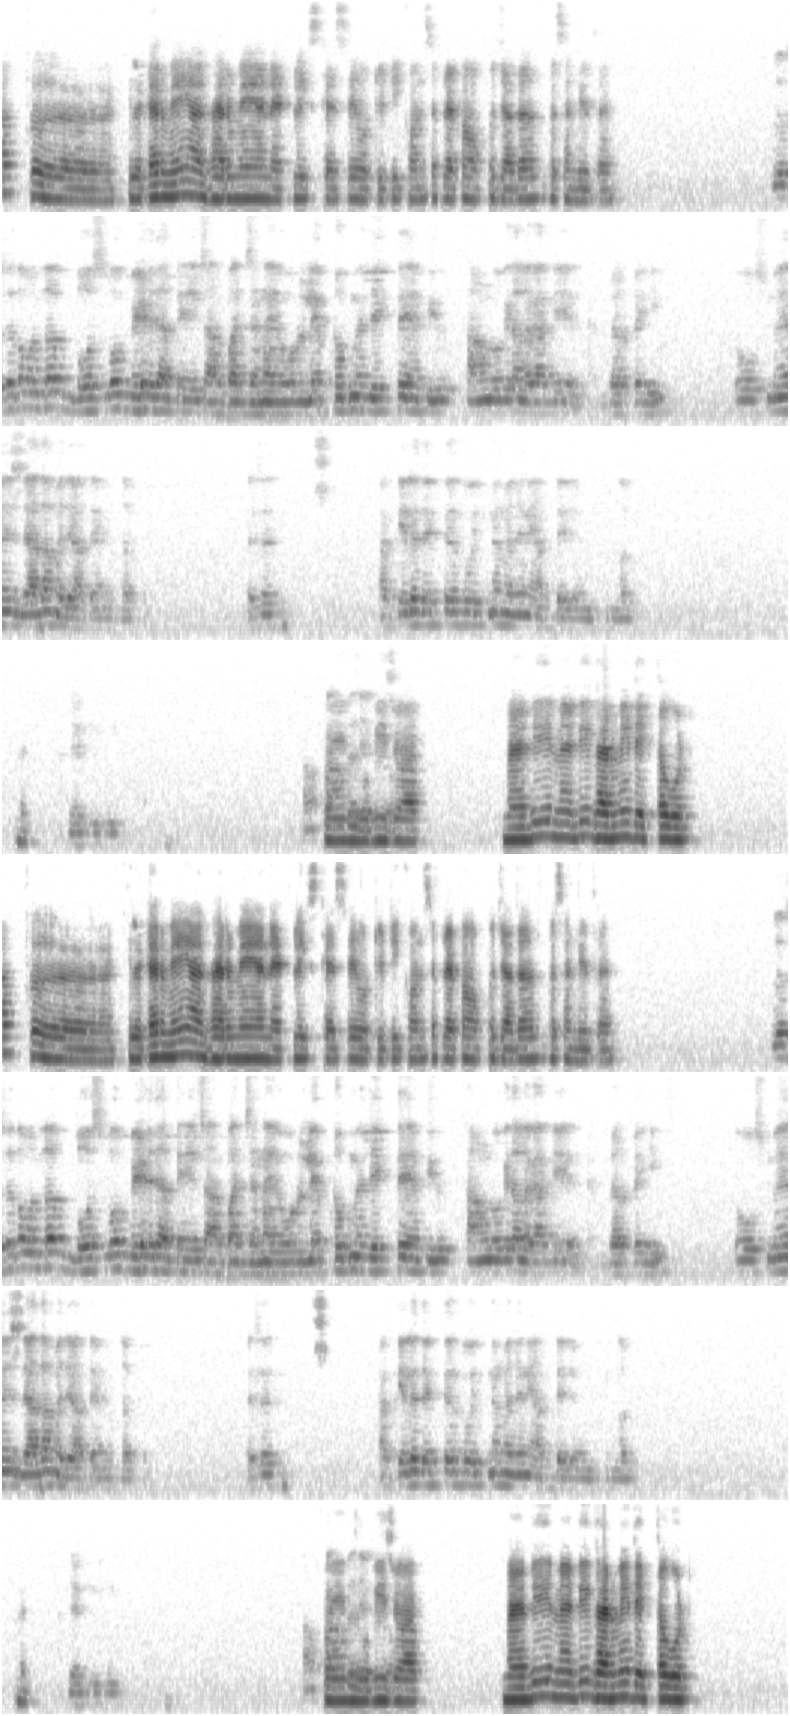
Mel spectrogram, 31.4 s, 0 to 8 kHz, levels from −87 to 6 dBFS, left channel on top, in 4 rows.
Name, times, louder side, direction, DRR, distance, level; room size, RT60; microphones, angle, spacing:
voice 1, 0.0-6.1 18.9-19.0 23.7-23.9 26.8-27.7 28.6-30.5, right 4 dB, 70° right, 0.8 m, -26 dB
voice 2, 7.7-14.6 15.2-17.1 18.2-18.6 19.5-22.1 24.2-24.8 26.6-27.6, right 2 dB, 55° right, 2.4 m, -38 dB
6.8 x 5.4 x 5.7 m
head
